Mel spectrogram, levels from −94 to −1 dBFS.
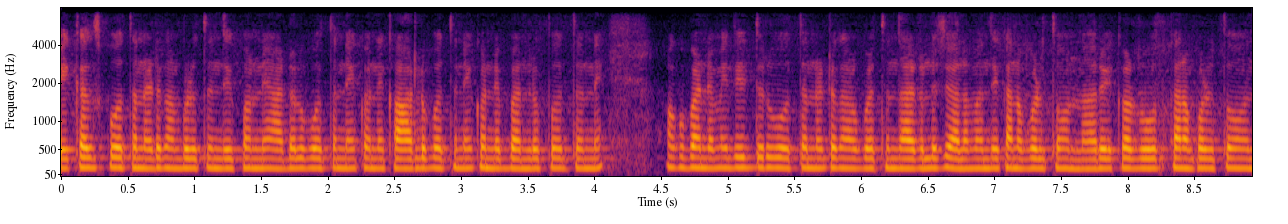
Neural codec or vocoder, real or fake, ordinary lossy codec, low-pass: codec, 16 kHz in and 24 kHz out, 1 kbps, XY-Tokenizer; fake; none; 7.2 kHz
